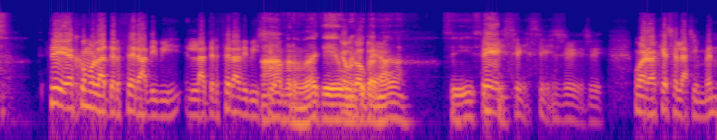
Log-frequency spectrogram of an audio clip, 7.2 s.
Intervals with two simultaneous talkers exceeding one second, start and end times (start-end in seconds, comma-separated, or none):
2.6-4.1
